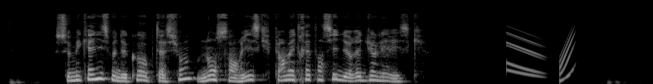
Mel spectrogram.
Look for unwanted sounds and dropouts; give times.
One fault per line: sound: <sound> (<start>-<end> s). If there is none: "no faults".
sound: chirp (5.1-5.8 s)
